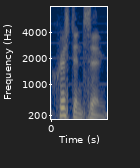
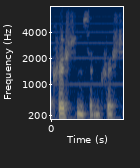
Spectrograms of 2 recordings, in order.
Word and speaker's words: Kristensen: Kristensen, I'm going to make sure I pronounce that right. Kristensen. are you there? I'm here. You are pronouncing it right. Kristensen, yes.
